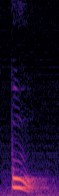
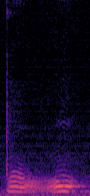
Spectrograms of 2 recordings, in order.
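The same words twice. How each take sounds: First: The pitch falls sharply from high. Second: The pitch dips low, then rises.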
